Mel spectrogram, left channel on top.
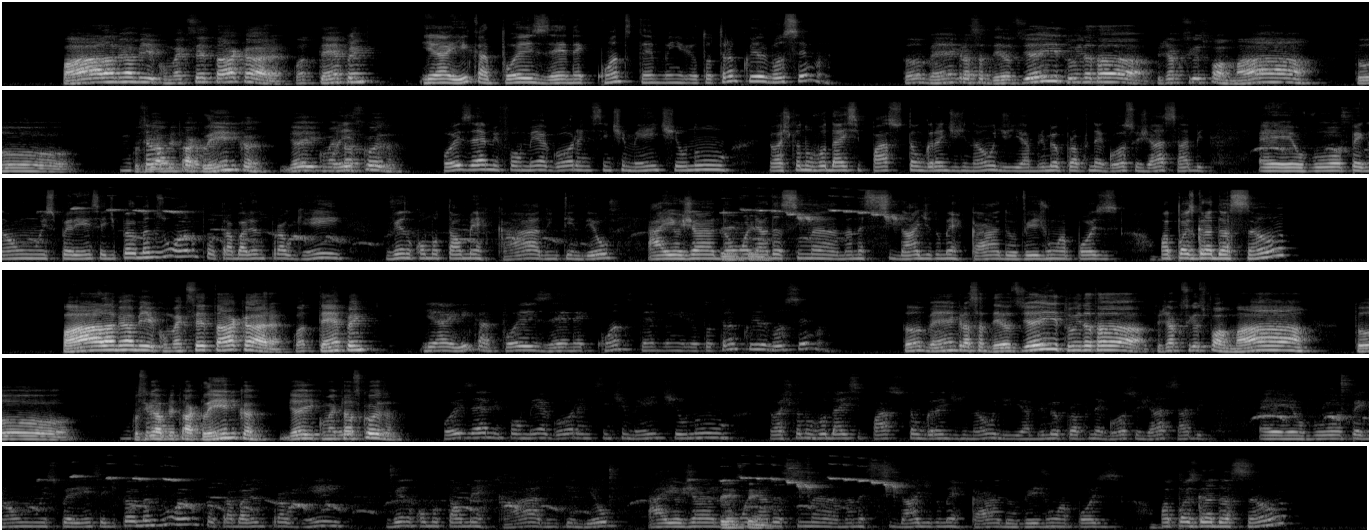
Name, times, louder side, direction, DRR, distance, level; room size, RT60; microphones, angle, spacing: voice 1, 0.6-3.6 9.0-13.0 13.5-14.4 15.0-17.6 34.5-35.0, right 3 dB, 75° right, 0.8 m, -24 dB
voice 2, 4.2-8.3 14.9-15.7 17.0-17.3 18.1-21.0 21.3-25.9 26.2-30.8 31.2-33.5 33.8-40.2, left 7 dB, 85° left, 0.3 m, -32 dB
Bird, 26.1-27.7 28.0-31.5 31.8-33.9 34.2-36.3, right 1 dB, 20° right, 2.6 m, -40 dB
6.4 x 2.2 x 3.7 m
head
